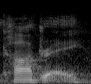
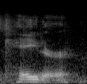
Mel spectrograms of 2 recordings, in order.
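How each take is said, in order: First: The word is said with an American pronunciation. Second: The word is said with a British pronunciation. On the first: "American is" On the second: "England pronunciation is"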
